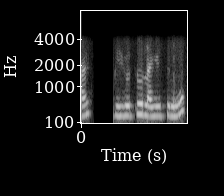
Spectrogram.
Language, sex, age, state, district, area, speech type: Assamese, female, 30-45, Assam, Dhemaji, urban, conversation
